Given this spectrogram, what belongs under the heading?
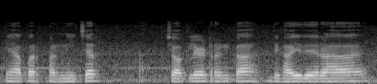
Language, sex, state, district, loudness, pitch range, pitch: Hindi, male, Uttar Pradesh, Lalitpur, -16 LUFS, 140-155 Hz, 145 Hz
